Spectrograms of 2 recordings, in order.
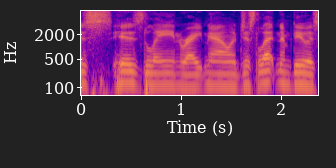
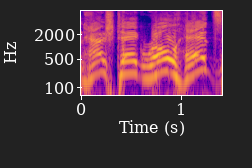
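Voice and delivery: hyped; 8 semitones higher, 6 dB louder, slower than usual. Real, not acted. Hypes the team's winning streak.

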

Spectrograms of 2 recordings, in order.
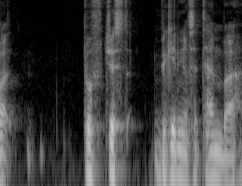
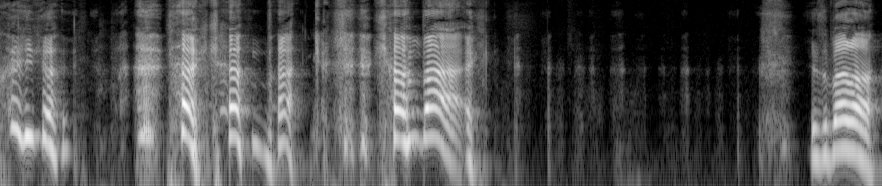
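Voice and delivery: calling out; 17 dB louder, slower than usual. Real, not acted.

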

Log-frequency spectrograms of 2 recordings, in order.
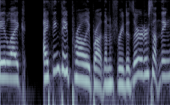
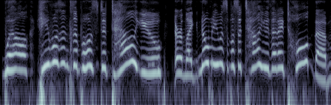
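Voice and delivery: retold quarrel; 9 semitones higher than usual. Diner arguing with partner over the server, imitated indignant protest. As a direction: mimic indignant self-defence, pitch way up. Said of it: "they got in a fight".

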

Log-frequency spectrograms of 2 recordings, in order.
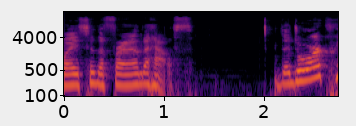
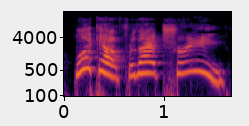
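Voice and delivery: high, urgent warning call; yelled warning; 8 semitones higher than usual. A narrator's reading. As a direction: warn them in a raised pitch. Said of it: "Moo yelled".

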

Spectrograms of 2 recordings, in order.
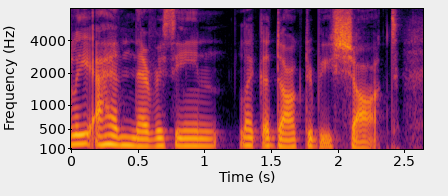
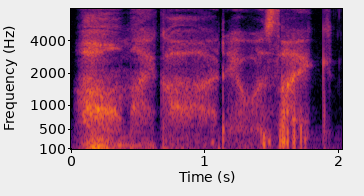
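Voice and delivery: exasperated whisper; 14 dB quieter than usual. Real, not acted. Telling viewers how annoyed she was, whispering. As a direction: whisper it, drained.

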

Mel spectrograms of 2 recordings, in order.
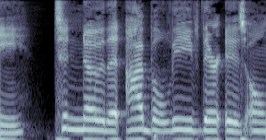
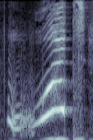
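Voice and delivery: baffled wife. Retold or imitated. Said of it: "the wife kinda looks at him like".

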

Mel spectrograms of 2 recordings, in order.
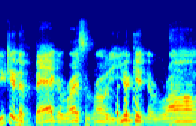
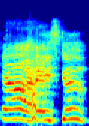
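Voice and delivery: much higher, loud cheer; excited cheer; 8 dB louder, much slower than usual. Real, not acted. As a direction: whoop for the fan. Cheering the fan.

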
